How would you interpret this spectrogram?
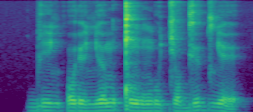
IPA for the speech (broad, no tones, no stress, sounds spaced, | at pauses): b i ʎ ʔ o ɾʲ ə ʎ ɘ m ǃ ũ ʎ ŋ u c o ɡʲ ɨ ɡ ʎ e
